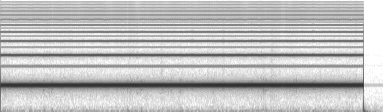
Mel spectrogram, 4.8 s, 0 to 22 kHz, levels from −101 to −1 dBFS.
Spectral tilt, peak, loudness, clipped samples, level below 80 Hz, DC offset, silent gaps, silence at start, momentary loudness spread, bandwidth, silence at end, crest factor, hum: 2.5 dB/octave; -20 dBFS; -22 LUFS; under 0.1%; -64 dBFS; under 0.1%; none; 0 s; 1 LU; over 20 kHz; 0.25 s; 4 dB; none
